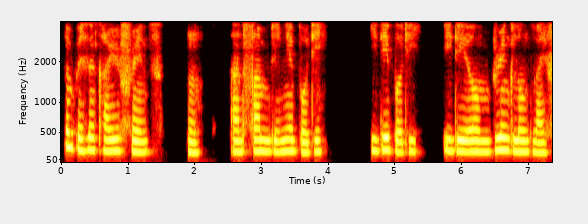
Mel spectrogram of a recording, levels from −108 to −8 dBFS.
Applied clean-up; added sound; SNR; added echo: neural mask model Resemble Enhance denoiser.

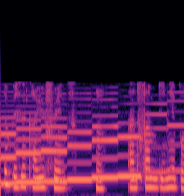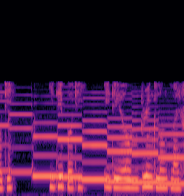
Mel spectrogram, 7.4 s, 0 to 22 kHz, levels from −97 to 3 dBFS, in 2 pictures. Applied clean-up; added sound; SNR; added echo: none; Wind instrument, woodwind instrument; 0 dB; none.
